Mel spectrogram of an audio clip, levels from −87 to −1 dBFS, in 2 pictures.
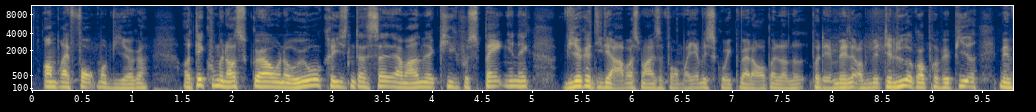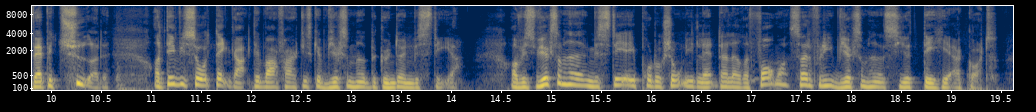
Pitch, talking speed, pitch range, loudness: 145 Hz, 250 wpm, 130-160 Hz, -21 LUFS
